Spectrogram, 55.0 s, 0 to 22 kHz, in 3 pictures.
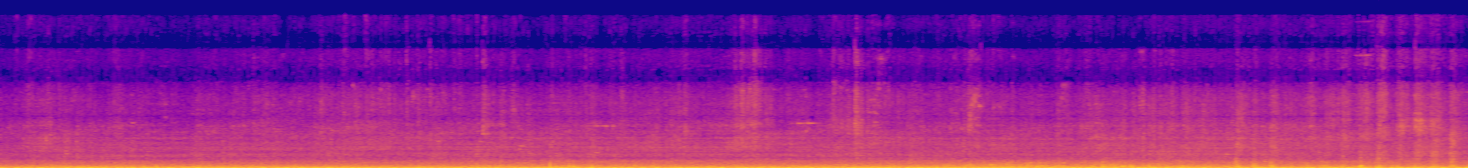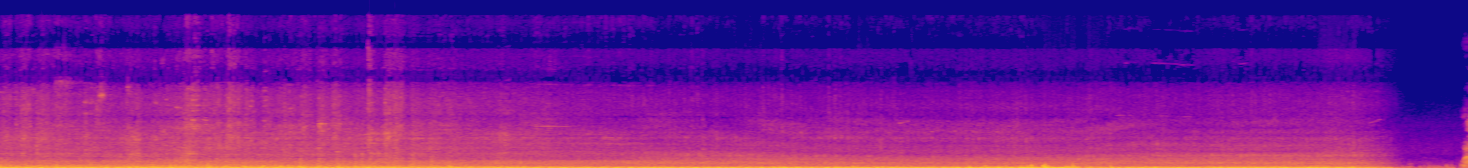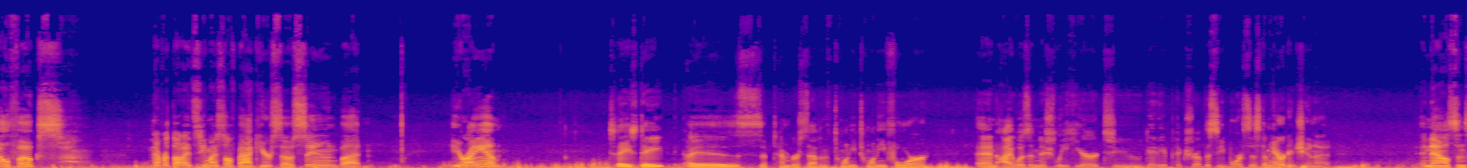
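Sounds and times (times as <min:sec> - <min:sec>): train wheels clicking over rail joints: 0:00.0 - 0:27.4
train low rumble: 0:00.0 - 0:55.0.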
